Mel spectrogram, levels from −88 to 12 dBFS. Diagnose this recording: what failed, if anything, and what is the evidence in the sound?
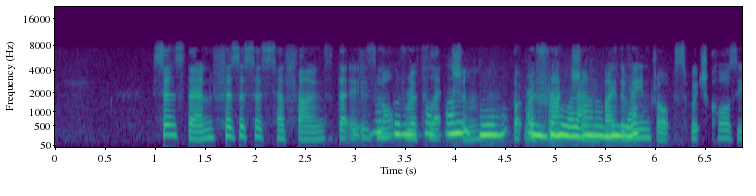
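Nothing failed here: the speech simply carries the ordinary marks of a call path, with the call's microphone processing and codec leaving nothing above 8 kHz, which is just how that route normally sounds.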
